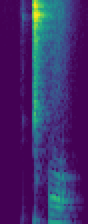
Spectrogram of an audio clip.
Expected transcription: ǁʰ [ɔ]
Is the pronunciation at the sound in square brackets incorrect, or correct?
incorrect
